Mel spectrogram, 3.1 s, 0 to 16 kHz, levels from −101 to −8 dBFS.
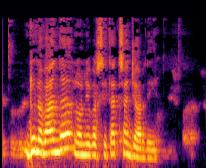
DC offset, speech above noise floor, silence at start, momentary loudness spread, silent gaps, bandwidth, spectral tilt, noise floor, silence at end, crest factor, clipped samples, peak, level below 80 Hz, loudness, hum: under 0.1%; 26 dB; 0.05 s; 15 LU; none; 11.5 kHz; -5.5 dB/octave; -39 dBFS; 0.2 s; 14 dB; under 0.1%; -2 dBFS; -54 dBFS; -13 LUFS; none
